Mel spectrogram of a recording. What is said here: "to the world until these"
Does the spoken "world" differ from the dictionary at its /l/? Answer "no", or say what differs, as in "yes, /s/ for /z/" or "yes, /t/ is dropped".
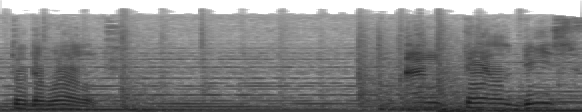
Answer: no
